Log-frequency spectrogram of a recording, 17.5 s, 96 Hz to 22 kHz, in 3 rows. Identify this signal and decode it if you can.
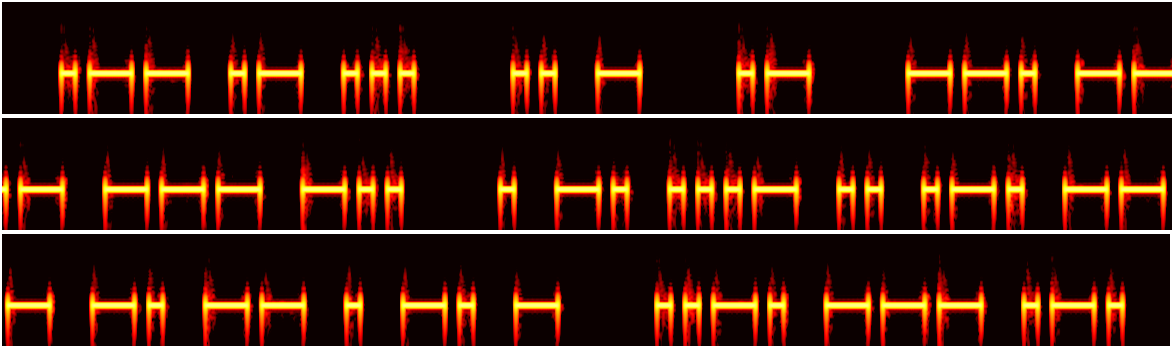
Morse code, heard as a keyed tone, about 17 wpm, 700 Hz. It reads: WAS IT A GOOD ENVIRONMENT FOR
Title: Sentences from Top 1000 Words - Review Part 5 - 17wpm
